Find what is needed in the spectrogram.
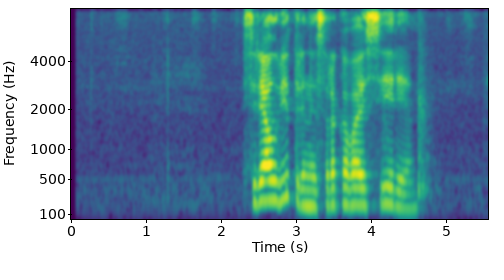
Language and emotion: Russian, positive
